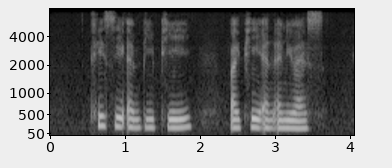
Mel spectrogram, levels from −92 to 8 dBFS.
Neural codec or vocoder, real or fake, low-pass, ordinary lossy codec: codec, 16 kHz, 2 kbps, FunCodec, trained on LibriTTS, 25 frames a second; fake; 7.2 kHz; none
